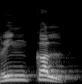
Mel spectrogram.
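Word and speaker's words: wrinkle: अब देखिए यहाँ पे डब्लू को काटेंगे, यहाँ देखिए RI से RINKLE, रिंकल, कैसे पढ़ेंगे इसको भी एक एक पॉइंट को समझा दे रहे हैं।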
